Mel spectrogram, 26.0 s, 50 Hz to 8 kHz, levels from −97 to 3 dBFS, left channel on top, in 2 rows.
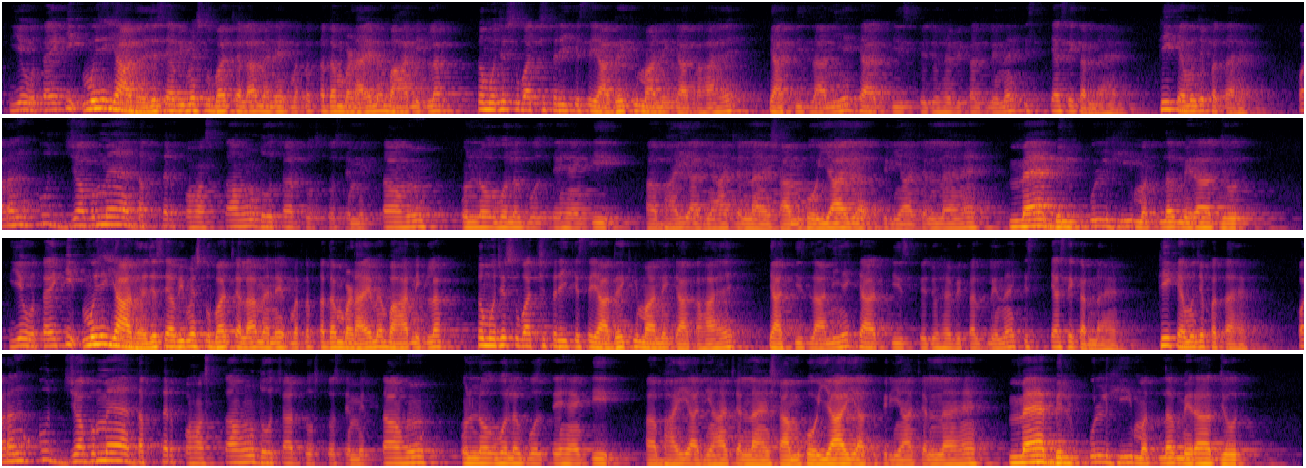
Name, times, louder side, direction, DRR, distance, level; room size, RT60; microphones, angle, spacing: voice 1, 0.1-4.4 4.8-7.3 7.7-11.2 11.6-12.5 13.0-17.3 17.6-19.1 19.5-22.8 23.1-25.4, right 4 dB, 55° right, 9 dB, 0.4 m, -25 dB
16.0 x 5.6 x 3.6 m, 0.94 s
head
